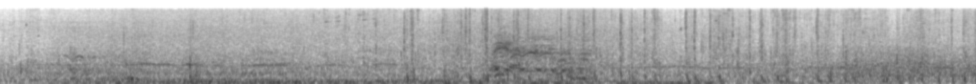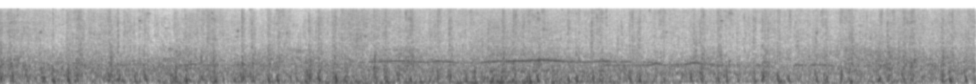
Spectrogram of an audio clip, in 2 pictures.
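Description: Rhythmic horse hoofbeats in the video game Ghost of Tsushima clip-clop steadily on ground, close and continuous, with wind-like noise and occasional voices talking over them.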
